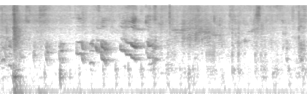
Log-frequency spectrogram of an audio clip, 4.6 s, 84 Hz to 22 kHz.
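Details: Labrador Retriever litter at 28 days old, squirming in a heap: a quick run of short whiny yelps and squeaks rises and falls over a steady low hum, with a brief thud at the start.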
